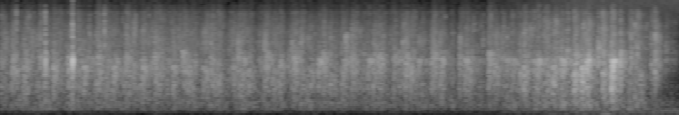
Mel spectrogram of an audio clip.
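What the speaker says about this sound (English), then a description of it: "Let's give her a round of applause for that." An audience at a police awards ceremony gives sustained applause, a dense, even clatter of many hands in a room that swells slightly toward the end.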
